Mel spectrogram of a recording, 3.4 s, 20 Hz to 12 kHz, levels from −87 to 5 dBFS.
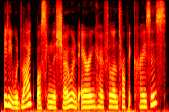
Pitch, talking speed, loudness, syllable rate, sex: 185 Hz, 195 wpm, -15 LUFS, 5.6 syllables/s, female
